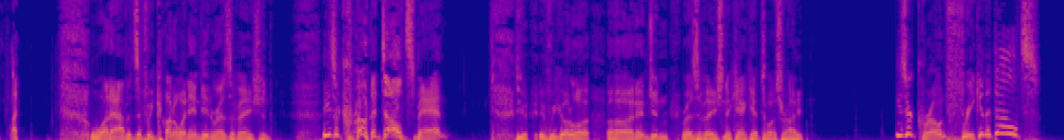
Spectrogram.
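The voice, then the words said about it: Upset voice rising in pitch. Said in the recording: “You can tell I'm upset because my voice is getting high.”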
